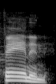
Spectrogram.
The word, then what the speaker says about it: Fannon: the name for my name is a surname in ireland it's pronounced fannin yeah i mean i'm sure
